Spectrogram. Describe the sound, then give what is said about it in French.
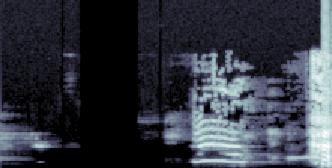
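A kitten meows once, a clear, moderately loud call with a bright, harmonic-rich tone lasting under a second. It comes after near silence and is followed by a brief, noisy rustle at the end. “C'est un chaton!”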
